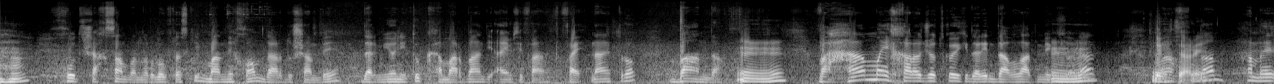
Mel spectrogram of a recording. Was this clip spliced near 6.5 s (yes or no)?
no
